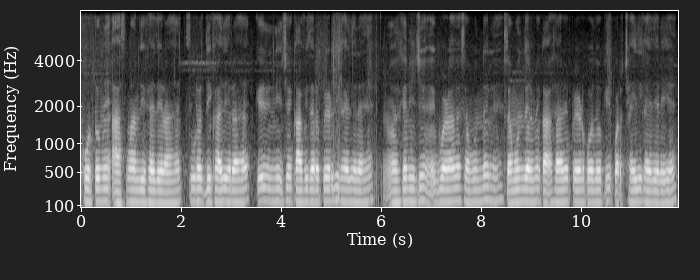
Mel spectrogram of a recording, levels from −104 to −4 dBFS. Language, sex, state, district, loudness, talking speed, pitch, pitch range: Hindi, male, Bihar, Jahanabad, -21 LUFS, 195 wpm, 140 Hz, 135-140 Hz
